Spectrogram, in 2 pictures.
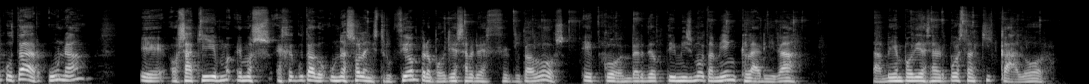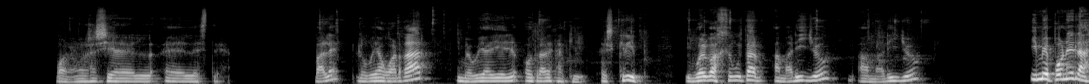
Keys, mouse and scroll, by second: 2.0 i, 3.6-12.1 typing, 14.0-15.0 typing, 15.4 alt+Tab, 16.0-20.9 typing.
